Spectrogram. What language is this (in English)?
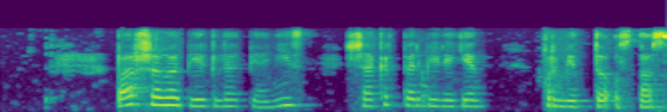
Kazakh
